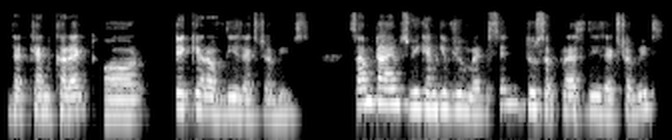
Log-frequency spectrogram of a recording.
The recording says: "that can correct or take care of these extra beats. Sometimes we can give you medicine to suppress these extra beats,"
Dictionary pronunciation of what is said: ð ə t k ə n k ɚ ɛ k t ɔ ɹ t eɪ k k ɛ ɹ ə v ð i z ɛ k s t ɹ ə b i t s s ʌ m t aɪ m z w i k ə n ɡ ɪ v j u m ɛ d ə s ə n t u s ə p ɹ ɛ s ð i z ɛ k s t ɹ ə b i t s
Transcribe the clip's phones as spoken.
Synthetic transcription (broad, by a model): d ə t k ə n k ɚ ɛ k t ɔ ɹ t eɪ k k ɛ ɹ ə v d i z ɛ k s t ɹ ə b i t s s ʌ m t aɪ m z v i k ə n ɡ ɪ v j u m ɛ d ə s ə n t u s ə p ɹ ɛ s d i z ɛ k s t ɹ ə b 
